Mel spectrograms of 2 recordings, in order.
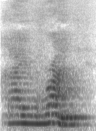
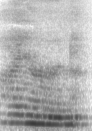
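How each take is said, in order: First: The second syllable sounds like 'run'. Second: The second syllable sounds like 'ern'. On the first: The speaker calls it wrong. "It's not I run" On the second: The speaker calls it right. "It's I earn"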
